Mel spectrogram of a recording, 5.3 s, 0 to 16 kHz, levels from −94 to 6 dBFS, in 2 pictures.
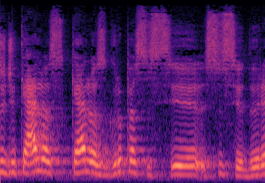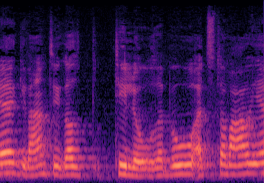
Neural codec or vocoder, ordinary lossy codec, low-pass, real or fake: vocoder, 44.1 kHz, 128 mel bands every 256 samples, BigVGAN v2; MP3, 64 kbps; 14.4 kHz; fake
